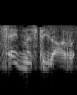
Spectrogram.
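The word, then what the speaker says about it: Enstilar: Sì, si pronuncia così, Instillar, ed è, principio attivo è calcipotriolo più betametasone, e sicuramente è un cortisone, è a base di cortisone.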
